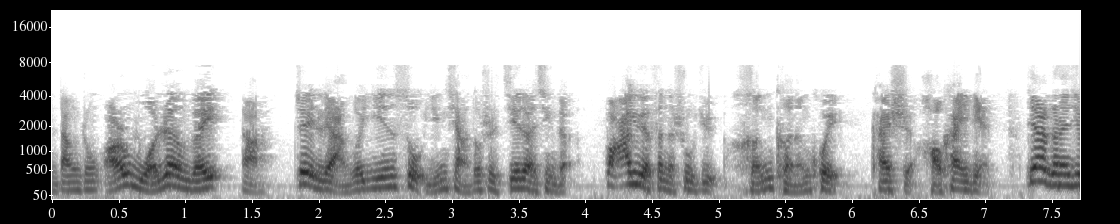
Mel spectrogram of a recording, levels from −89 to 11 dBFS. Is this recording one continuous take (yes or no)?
yes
